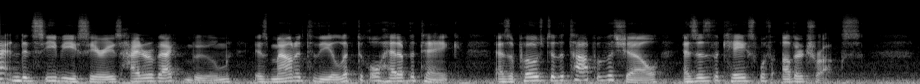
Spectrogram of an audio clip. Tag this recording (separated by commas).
Speech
